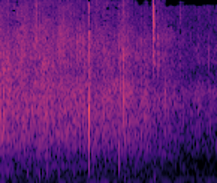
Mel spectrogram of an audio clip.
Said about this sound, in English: Yeah, that's worth clapping about. Yeah, woo!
